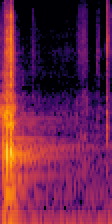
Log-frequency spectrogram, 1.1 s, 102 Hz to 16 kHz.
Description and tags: Toy records#99-K08
Complete Toy Piano samples.
Key press or release sounds.
digisample, keyboard, toypiano, studio, sample, toy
